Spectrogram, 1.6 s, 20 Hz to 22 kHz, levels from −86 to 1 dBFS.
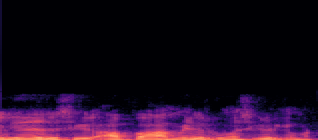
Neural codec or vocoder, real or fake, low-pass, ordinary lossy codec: none; real; 7.2 kHz; none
